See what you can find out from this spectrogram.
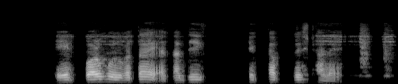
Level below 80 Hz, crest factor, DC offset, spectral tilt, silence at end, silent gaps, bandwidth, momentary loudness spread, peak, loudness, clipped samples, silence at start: -72 dBFS; 22 dB; under 0.1%; -5 dB/octave; 0.05 s; 0.77-0.85 s, 2.10-2.44 s, 2.58-2.67 s, 2.81-2.93 s; 7.6 kHz; 16 LU; -4 dBFS; -25 LUFS; under 0.1%; 0.55 s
